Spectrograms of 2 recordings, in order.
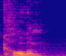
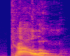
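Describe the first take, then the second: First: The first vowel is a rounded 'o' sound. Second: The first vowel is an open 'ah' sound. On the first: The speaker calls it right. "No, it's Caryatid column" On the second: The speaker calls it wrong. "it's probably an American accent thing. It's ah ah thing"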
